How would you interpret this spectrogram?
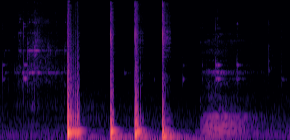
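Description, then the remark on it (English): Bourbon glasses clink together four times in quick, slightly uneven succession, fairly crisp, followed by a brief soft murmur before fading to quiet. “Oh, dude, clink that.”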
